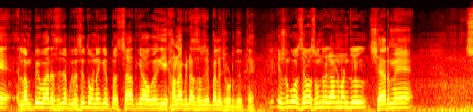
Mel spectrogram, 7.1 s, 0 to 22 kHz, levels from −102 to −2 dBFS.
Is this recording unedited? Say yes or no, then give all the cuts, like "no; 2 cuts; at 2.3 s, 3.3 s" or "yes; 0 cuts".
no; 1 cut; at 4.1 s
